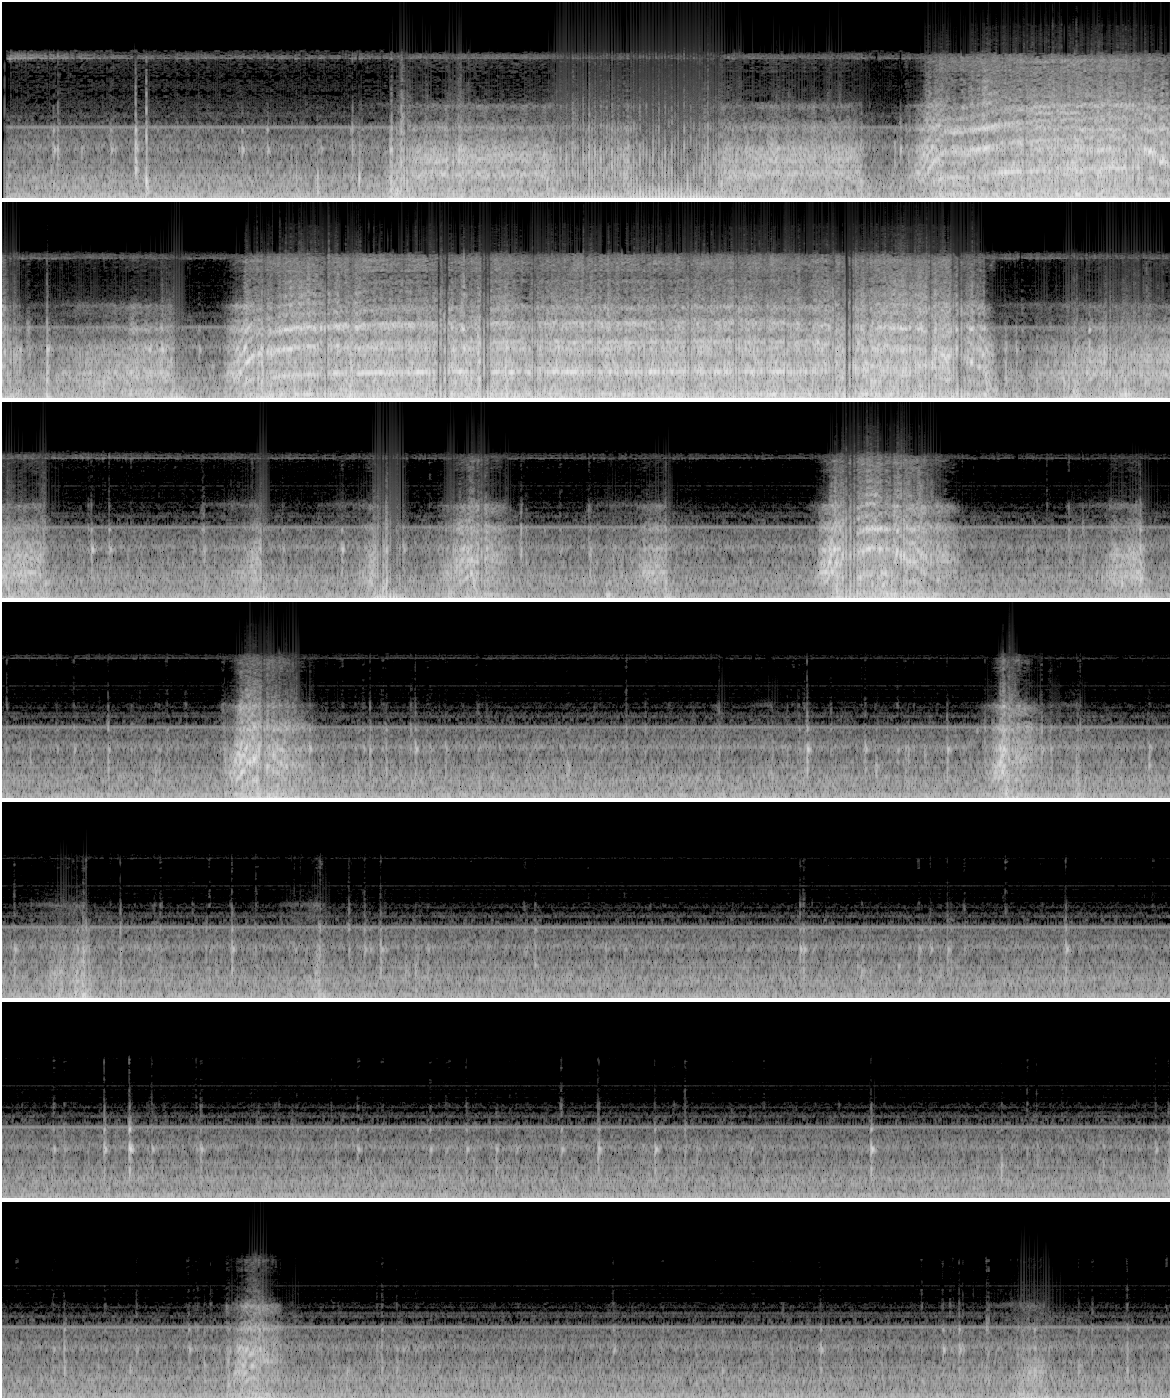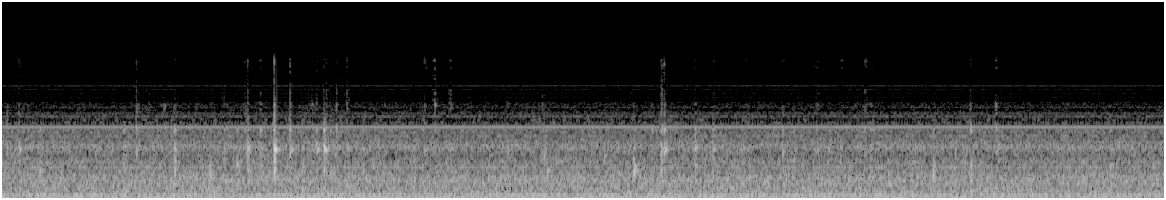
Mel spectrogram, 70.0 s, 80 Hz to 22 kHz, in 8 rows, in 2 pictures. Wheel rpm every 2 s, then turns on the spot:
0, 20, 30, 80, 70, 100, 160, 150, 30, 10, 10, 20, 20, 0, 10, 0, 0, 0, 0, 0, 0, 0, 0, 0, 0, 0, 0, 0, 0, 0, 0, 0, 0, 0, 0.
2-6 8-10 16-18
